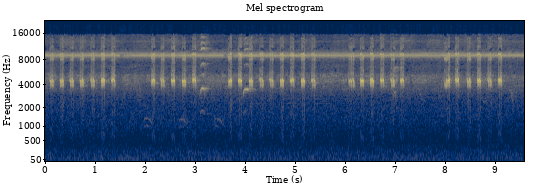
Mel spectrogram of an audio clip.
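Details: Insect calling in an outdoor strawberry field, recorded on a smartphone dropped while strawberry seedlings were planted. Evenly spaced high chirps come in runs of six to eight, each run about a second long, repeated steadily over a faint high whine.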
